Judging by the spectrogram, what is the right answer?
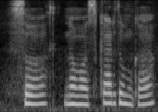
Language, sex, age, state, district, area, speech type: Goan Konkani, female, 30-45, Goa, Canacona, urban, spontaneous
